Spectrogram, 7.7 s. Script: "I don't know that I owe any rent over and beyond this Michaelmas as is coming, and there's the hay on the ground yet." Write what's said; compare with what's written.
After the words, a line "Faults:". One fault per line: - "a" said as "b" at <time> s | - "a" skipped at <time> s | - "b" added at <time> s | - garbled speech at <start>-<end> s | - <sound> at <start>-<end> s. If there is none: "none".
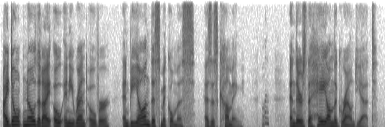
"I don't know that I owe any rent over and beyond this Michaelmas as is coming, and there's the hay on the ground yet."
Faults:
- laugh at 5.2-5.4 s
